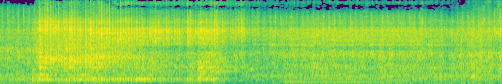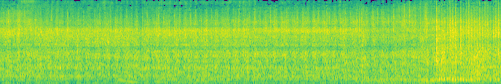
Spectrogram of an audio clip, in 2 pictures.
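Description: Electric-motor-driven drum wood chipper with two rotating knives, running steadily at speed. It gets louder and harsher for a few seconds about a second in and again near the end, as branches are fed through and chipped.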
